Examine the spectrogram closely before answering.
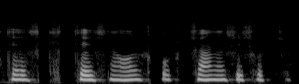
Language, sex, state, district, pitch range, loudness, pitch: Marathi, female, Maharashtra, Chandrapur, 210-220 Hz, -29 LUFS, 215 Hz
